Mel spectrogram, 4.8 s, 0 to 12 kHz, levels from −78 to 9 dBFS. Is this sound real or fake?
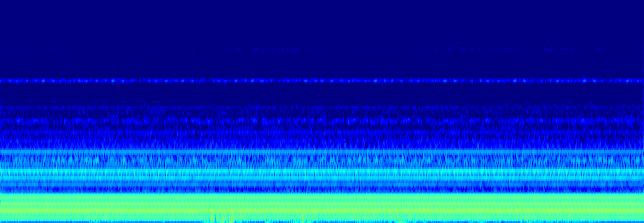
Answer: real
